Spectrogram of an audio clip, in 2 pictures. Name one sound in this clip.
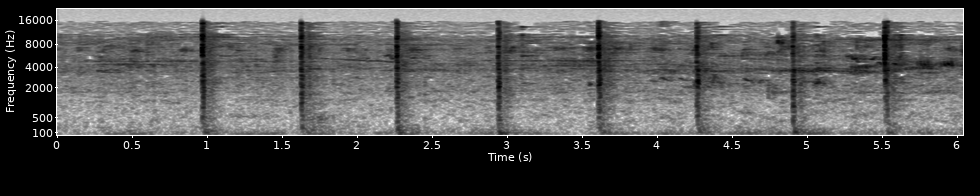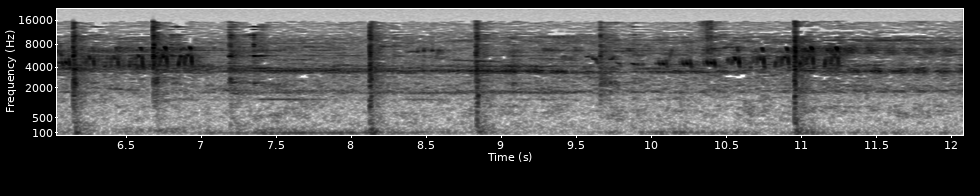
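A hoe chops into dry soil with steady, regular strokes.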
